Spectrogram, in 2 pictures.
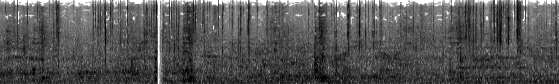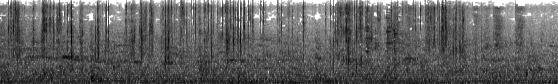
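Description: Foil lollipop wrappers crinkling and tearing as fingers peel them off the candy: a run of crackling rustles, busiest about halfway through and again near the end.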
